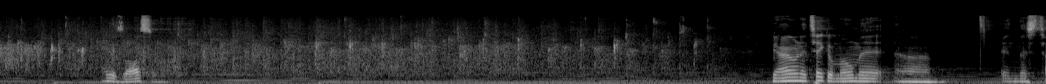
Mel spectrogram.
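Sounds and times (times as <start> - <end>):
audience applause: 0.0 - 7.4
speech: 1.0 - 1.9, 7.7 - 10.4.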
